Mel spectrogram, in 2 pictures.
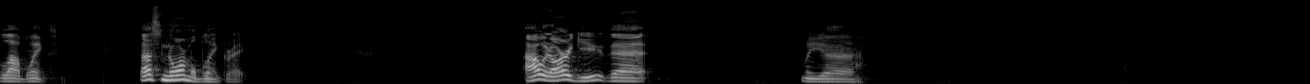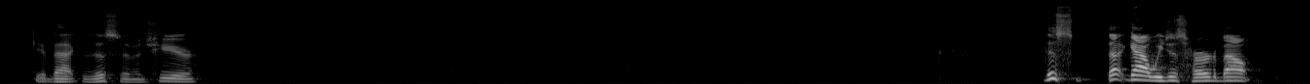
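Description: A man speaks calmly through a microphone, in short phrases with long pauses.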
